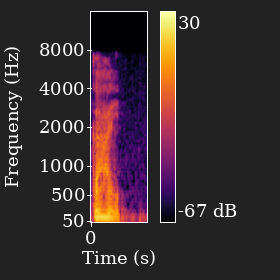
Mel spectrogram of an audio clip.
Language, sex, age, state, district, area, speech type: Bodo, male, 18-30, Assam, Kokrajhar, rural, read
